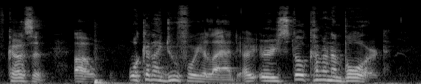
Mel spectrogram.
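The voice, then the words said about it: Pirate accent. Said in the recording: “making him have a pirate accent”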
